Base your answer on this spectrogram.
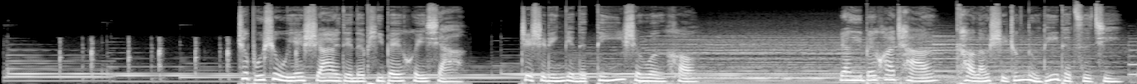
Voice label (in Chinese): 女 宣传片 气质女声 晚间类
